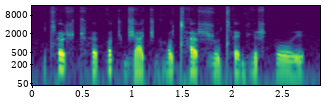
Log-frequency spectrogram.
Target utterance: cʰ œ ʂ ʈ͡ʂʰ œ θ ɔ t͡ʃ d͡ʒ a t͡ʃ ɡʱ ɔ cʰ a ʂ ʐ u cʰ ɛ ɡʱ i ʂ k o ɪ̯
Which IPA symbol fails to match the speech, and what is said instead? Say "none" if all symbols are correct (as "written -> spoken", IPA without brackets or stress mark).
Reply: none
